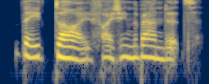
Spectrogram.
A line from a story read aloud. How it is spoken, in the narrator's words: whispered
